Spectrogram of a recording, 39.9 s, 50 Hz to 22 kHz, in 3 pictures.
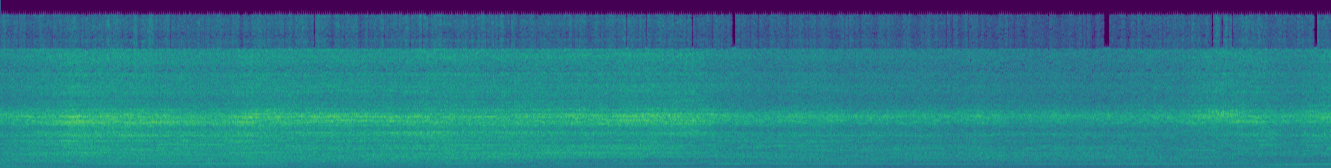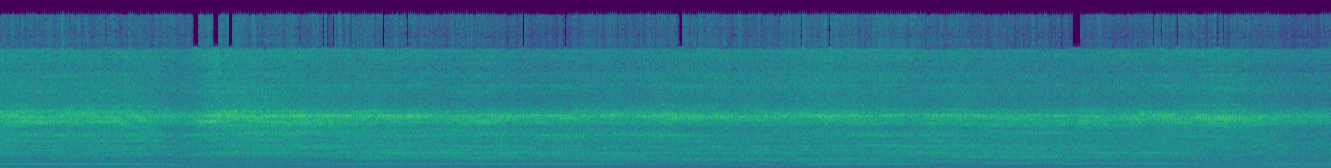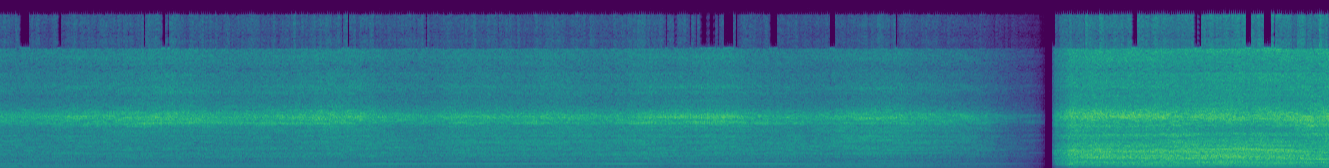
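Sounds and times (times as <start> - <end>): blower air rushing: 37.2 - 39.9
two-stroke engine running: 37.2 - 39.9.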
